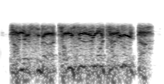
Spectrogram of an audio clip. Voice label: voice message charger contused, korean, crew tanks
